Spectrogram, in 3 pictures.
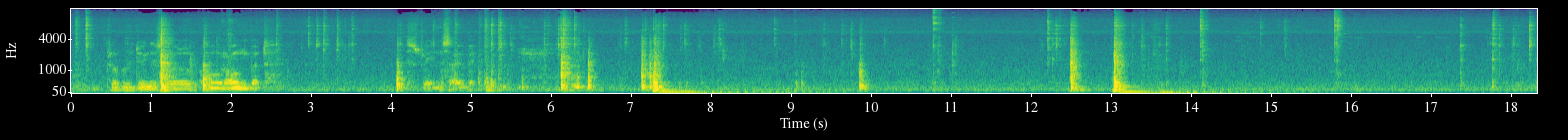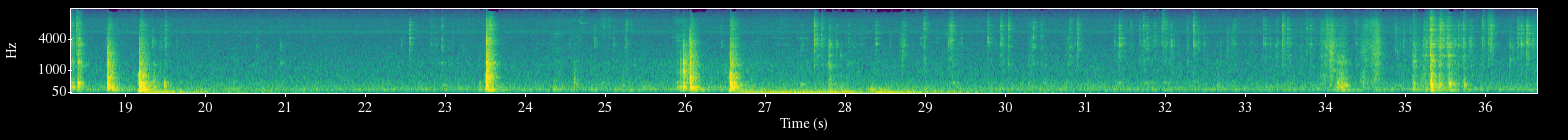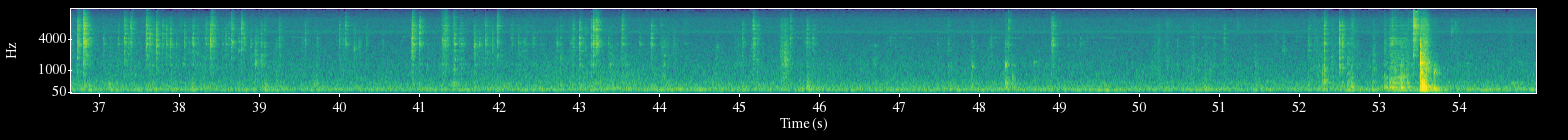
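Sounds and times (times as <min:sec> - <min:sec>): brief low rumble: 0:07.3 - 0:09.7, 0:13.0 - 0:15.8, 0:19.2 - 0:21.4, 0:26.6 - 0:30.9
sharp metal knocks: 0:07.4 - 0:09.7, 0:13.0 - 0:15.4, 0:19.2 - 0:21.2, 0:26.6 - 0:30.8.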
